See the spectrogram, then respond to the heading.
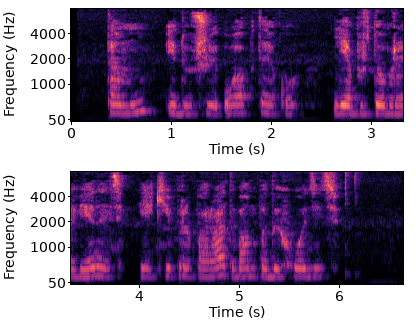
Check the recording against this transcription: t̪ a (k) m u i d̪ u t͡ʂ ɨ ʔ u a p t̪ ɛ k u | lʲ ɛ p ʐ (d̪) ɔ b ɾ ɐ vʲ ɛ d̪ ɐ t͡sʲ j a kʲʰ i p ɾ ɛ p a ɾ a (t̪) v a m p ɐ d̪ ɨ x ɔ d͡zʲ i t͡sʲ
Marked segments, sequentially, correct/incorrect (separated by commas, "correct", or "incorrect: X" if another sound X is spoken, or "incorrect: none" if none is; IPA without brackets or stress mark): incorrect: none, correct, correct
